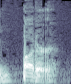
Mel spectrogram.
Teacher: notice where we write it with two T's in English that your tongue is producing a tap sound there rather than a full stop or plosives sound so in North American English you say butter now as compared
